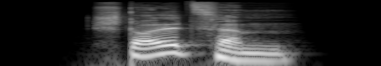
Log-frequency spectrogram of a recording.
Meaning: strong dative masculine/neuter singular of stolz
- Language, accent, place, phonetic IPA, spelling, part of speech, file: German, Germany, Berlin, [ˈʃtɔlt͡sm̩], stolzem, adjective, De-stolzem.ogg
